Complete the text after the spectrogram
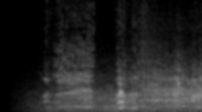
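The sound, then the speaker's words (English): Pigs grunt and squeal in the swine section of a big open barn at the Nebraska State Fair. The noisy animal chorus rises from a soft start and then holds steady, loud and continuous. “As you can probably tell, I'm in the swine section of a big open barn here at the Nebraska State Fair.”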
